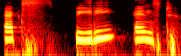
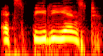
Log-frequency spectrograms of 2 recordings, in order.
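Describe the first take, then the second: First: experienced said slowly, syllable by syllable; slow syllable-by-syllable word; split into syllables. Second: Said in the usual way. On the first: Shown as a demonstration. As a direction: break experienced into its three beats. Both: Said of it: "तीन बार में बोलना पड़ रहा है".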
